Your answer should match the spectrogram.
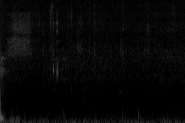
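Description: Quiet outdoor background with a few faint, small clicks.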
